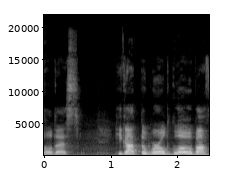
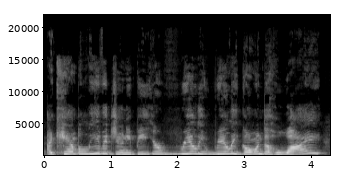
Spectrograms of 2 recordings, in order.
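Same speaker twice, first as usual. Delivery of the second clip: high, wide-eyed disbelief; can't believe it, pitch way up; amazed; 10 semitones higher than usual. A narrator's reading. Shirley gasps at Junie B's trip to Hawaii, amazed.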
